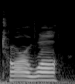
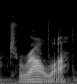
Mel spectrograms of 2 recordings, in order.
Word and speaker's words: Tarawa: invasion of Tarawal, and I have heard it pronounced, Tarawa. So I'm not sure which one is correct, but I think it's Tarawa, honestly. Because if I recall correctly, that is how the people who live there pronounce it.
